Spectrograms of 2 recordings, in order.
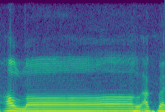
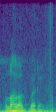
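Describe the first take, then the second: First: The phrase is drawn out very long. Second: The phrase is said very short and quick. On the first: "itu terlalu panjang" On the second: "Tidak pula terlalu pendek"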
